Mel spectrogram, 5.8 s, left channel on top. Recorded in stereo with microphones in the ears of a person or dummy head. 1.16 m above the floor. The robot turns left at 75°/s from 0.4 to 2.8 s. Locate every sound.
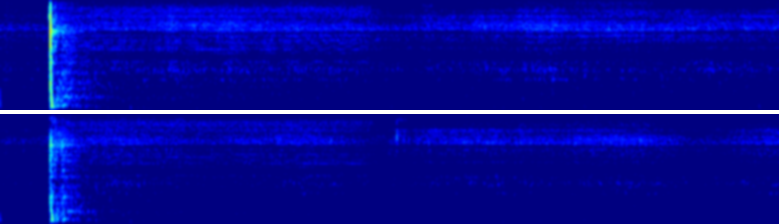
0.4 s a clap: 65° left (ahead or behind), 0.6 m; by 0.5 s 55° left (ahead or behind), 0.6 m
